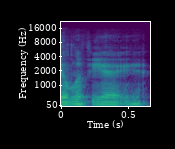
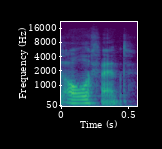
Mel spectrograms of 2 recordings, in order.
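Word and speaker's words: Olyphant: oliphant does cob vamp yeah i love timothy olivier and stop it we have a running disagreement because i have grown up my entire life calling him timothy olivier and i pronounce it correctly as oliphant um and i refuse to take correction you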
